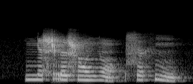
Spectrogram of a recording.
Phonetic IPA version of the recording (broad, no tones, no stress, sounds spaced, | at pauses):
ɲ æ ʂ r ə ʂ õ ɲ õ | s ə x ĩ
